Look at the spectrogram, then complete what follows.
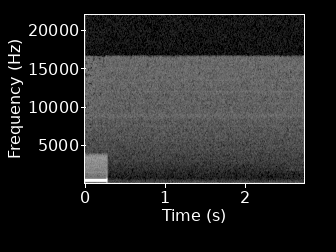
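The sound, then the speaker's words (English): A brief, loud telephone ringing tone as a call is placed for the Jake and Drew show and goes to voicemail, a single steady electronic burst lasting a fraction of a second, cut off abruptly and followed by near silence with faint low background noise. “I think we're going to get a voicemail. Let me call him.”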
